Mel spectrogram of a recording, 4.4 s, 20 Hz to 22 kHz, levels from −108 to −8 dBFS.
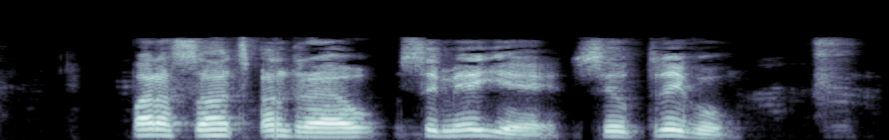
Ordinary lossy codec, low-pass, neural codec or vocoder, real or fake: MP3, 48 kbps; 7.2 kHz; none; real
